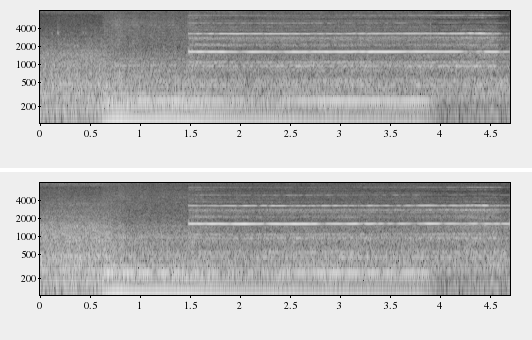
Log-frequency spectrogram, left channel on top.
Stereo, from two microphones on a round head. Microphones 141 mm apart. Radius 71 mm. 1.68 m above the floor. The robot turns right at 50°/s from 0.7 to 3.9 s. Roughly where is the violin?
Ahead.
